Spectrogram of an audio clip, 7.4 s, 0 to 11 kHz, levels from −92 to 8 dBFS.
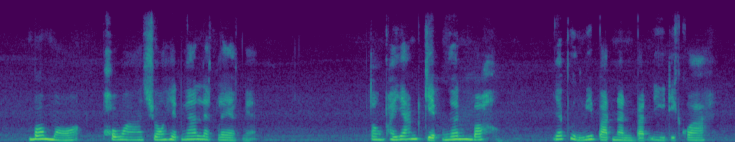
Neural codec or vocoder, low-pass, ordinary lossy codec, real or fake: none; 9.9 kHz; none; real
